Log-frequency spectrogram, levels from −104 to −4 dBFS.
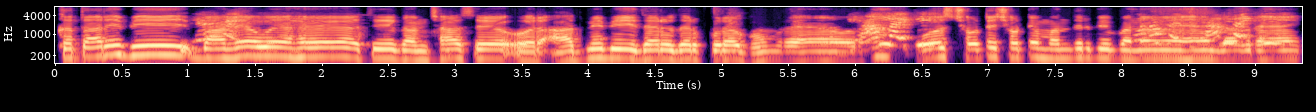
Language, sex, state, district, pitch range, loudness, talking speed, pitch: Hindi, male, Chhattisgarh, Raigarh, 150-185 Hz, -13 LUFS, 175 wpm, 165 Hz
